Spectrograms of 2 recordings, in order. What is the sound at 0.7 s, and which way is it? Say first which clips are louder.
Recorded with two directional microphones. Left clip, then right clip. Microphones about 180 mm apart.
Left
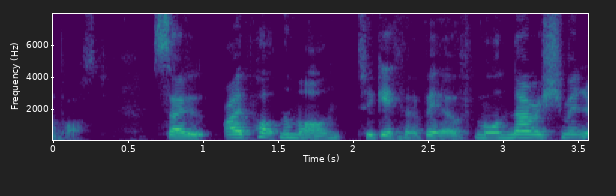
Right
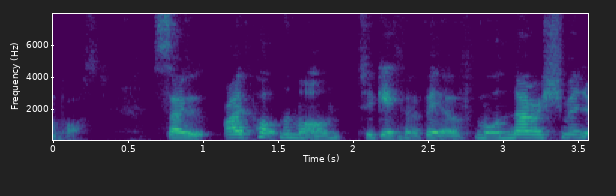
Speech: left 1 dB; 45° left (ahead or behind).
